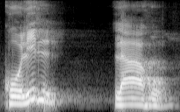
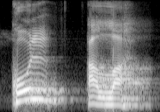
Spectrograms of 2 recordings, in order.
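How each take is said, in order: First: It is linked, with an -hu ending. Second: It ends with a stop on Allah. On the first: The reading continues without pausing. "Tapi kalau dibaca nyambung" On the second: The reading pauses at this point. "Itu kalau dibaca berhenti"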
